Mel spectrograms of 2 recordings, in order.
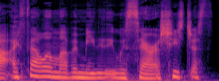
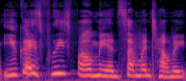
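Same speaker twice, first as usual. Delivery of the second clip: ordinary talk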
